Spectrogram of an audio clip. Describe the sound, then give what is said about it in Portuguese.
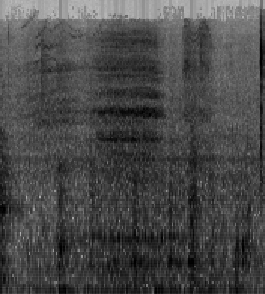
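A large dog breathes and pants close by, a steady series of raspy, snuffling breaths with an occasional snort, fairly quiet and with no voices. “esse cachorrão que fica às vezes respirando aqui do meu lado, né? Aquela respiração de cachorro”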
